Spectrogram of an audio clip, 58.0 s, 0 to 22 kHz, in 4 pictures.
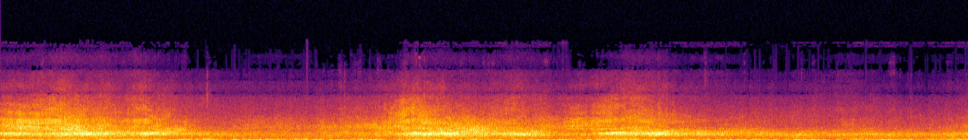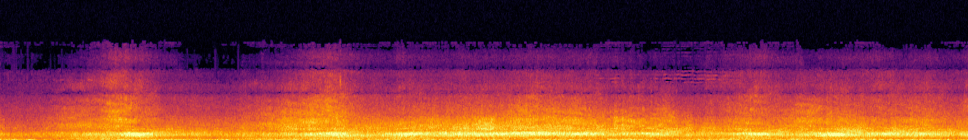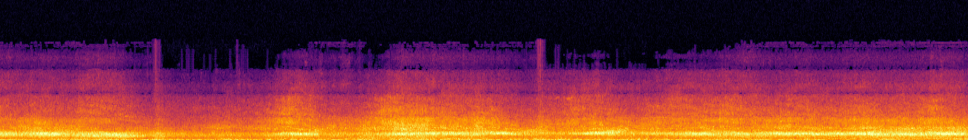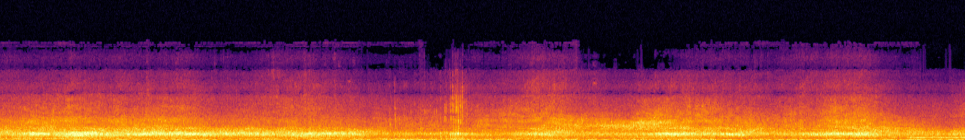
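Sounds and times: freeway traffic noise: 0.0 - 58.0
vehicles passing: 0.0 - 58.0
wind rumbling on microphone: 0.0 - 58.0.

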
